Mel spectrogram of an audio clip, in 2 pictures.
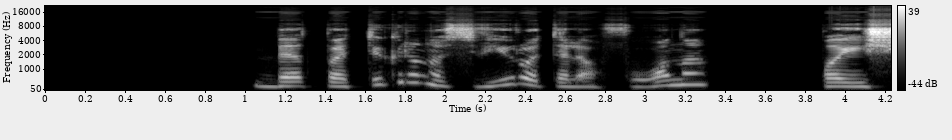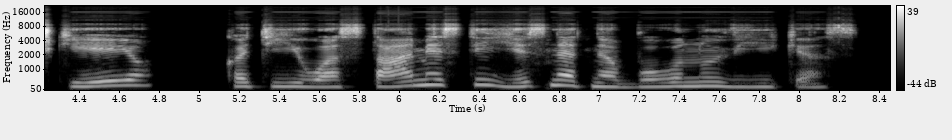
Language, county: Lithuanian, Alytus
